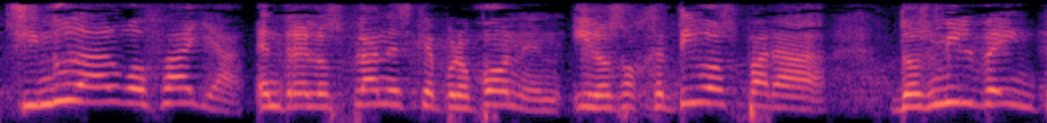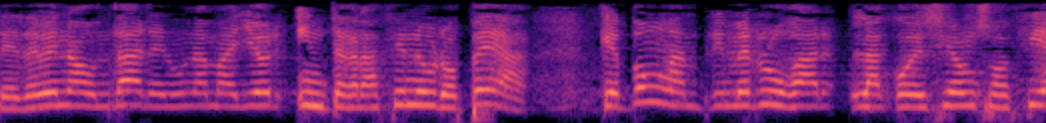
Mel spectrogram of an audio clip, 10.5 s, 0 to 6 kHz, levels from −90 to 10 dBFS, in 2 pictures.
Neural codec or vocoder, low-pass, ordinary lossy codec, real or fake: none; 5.4 kHz; AAC, 24 kbps; real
